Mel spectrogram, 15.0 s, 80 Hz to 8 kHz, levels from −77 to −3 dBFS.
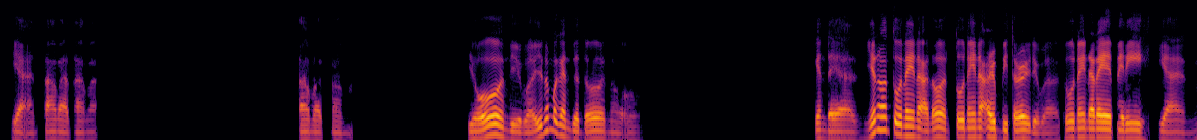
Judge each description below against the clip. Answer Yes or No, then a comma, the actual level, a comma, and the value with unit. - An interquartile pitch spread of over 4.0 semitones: Yes, average, 4.5 semitones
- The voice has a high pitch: No, low, 110 Hz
